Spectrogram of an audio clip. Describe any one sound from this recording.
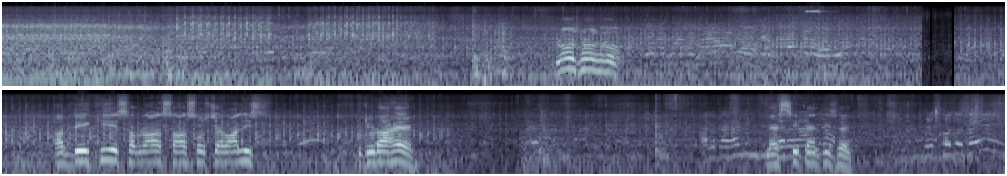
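A tractor engine idles and rumbles steadily outdoors.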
